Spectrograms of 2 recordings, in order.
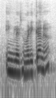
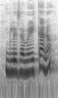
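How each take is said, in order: The two takes are said the same way.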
